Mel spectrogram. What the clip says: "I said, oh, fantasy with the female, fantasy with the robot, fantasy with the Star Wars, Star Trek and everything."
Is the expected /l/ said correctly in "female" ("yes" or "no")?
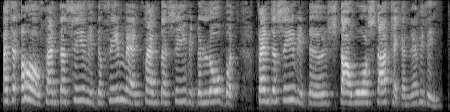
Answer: no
